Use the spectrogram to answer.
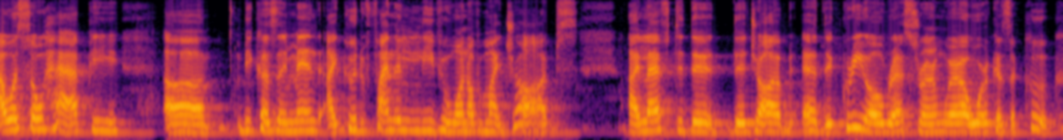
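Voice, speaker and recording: With music in the background, a woman speaks in a Brazilian Portuguese accent. Her pitch is medium, her intonation fairly even and her pace fairly slow. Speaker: college dean. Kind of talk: personal testimony speech. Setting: board meeting, hybrid in-person and Zoom.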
